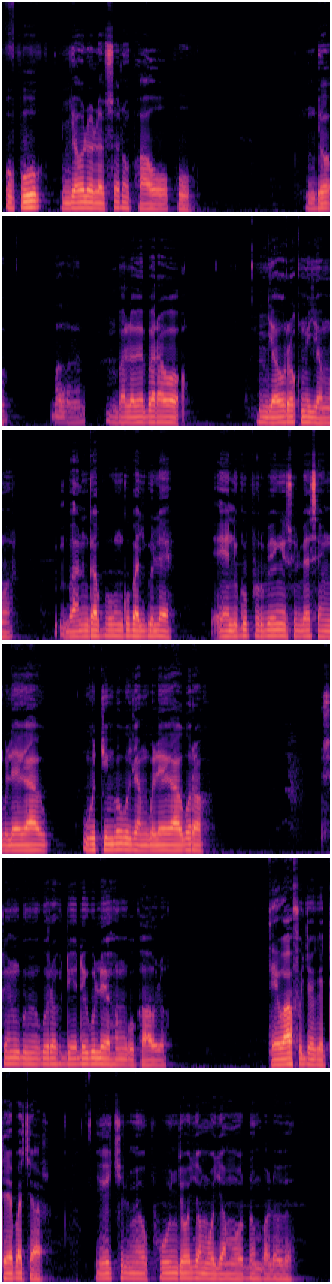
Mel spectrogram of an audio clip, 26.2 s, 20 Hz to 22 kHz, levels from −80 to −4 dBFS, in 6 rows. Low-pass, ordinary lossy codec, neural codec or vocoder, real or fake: none; none; vocoder, 48 kHz, 128 mel bands, Vocos; fake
